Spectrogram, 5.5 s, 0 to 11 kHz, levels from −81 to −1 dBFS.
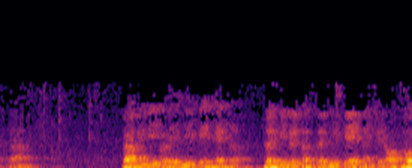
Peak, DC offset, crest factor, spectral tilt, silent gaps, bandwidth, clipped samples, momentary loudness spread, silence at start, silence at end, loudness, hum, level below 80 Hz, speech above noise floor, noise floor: -2 dBFS; under 0.1%; 20 dB; -12.5 dB/octave; none; 5.6 kHz; under 0.1%; 13 LU; 0 s; 0 s; -22 LUFS; none; -48 dBFS; 29 dB; -49 dBFS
